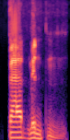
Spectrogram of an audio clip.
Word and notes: badminton: American English

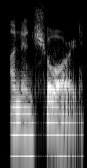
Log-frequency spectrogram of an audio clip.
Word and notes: uninsured: American English

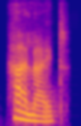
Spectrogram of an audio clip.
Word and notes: halite: Indian

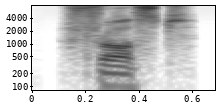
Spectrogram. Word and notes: frost: British English

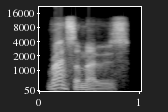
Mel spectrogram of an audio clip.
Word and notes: racemose: British English

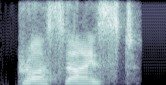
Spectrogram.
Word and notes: prosaist: Indian

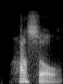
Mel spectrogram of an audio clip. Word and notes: hustle: American English

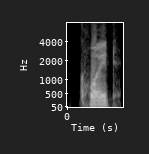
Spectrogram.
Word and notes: quoit: American English

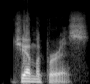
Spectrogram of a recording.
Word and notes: gemmiparous: American English

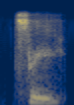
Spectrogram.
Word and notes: free: Indian

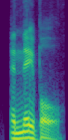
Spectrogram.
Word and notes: enable: American English

